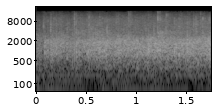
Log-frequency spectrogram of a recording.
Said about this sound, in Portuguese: Dá um aplauso a Jesus aí.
